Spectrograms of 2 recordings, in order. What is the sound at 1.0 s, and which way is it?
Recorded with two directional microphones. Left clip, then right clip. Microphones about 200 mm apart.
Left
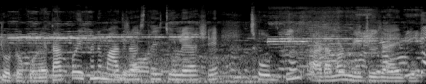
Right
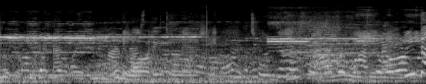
Speech, 40° left (ahead or behind).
